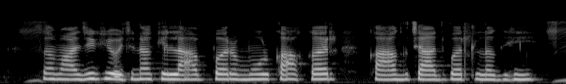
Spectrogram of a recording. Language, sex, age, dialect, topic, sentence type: Chhattisgarhi, female, 18-24, Central, banking, question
